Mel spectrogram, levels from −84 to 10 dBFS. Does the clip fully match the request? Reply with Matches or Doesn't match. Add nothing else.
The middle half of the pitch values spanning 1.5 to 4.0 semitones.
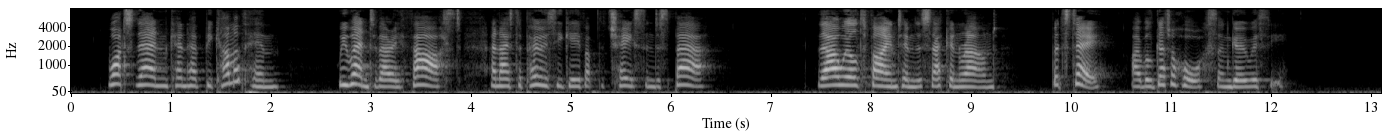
Matches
